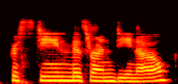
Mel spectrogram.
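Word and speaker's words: Christine Miserandino: I believe it's pronounced Christine Misrandino.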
